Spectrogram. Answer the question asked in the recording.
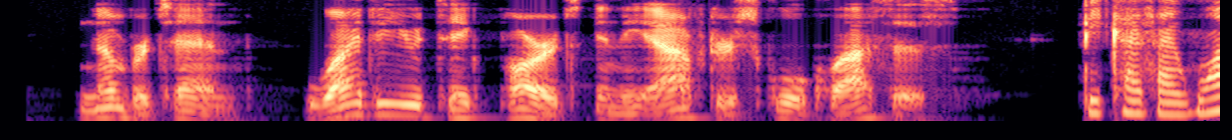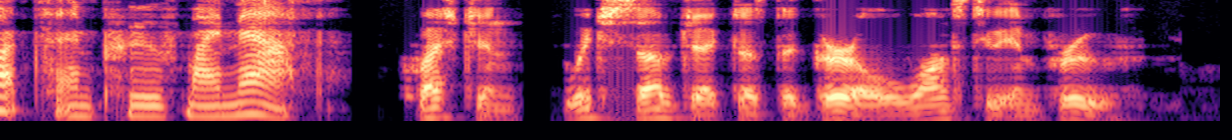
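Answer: Math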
